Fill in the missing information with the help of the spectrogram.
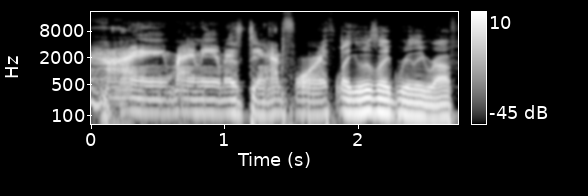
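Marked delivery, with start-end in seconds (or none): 0.0-1.8 soft, slow, awkward, nerdy schoolboy voice. Imitate a boy everyone made fun of introducing himself, in Danforth's awkward, nerdy voice. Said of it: "he just had such an awkward, like, nerdy voice".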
